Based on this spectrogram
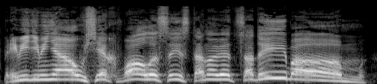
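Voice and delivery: high, loud spooky witch cry; shouted witch boast. A narrator's reading. Карлсон tries to scare boy, loud witch voice. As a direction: boast at full voice to terrify.

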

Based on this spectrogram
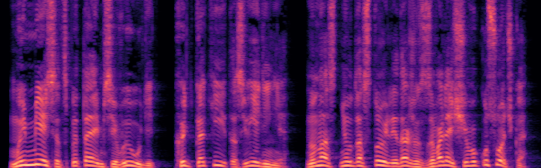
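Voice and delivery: high, loud aggrieved outburst; shouted complaint. A narrator's reading. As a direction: cry out in protest. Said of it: "крикнул Джордж". (возмущённый крик)

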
